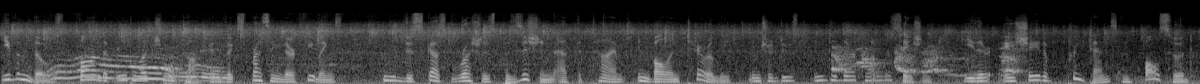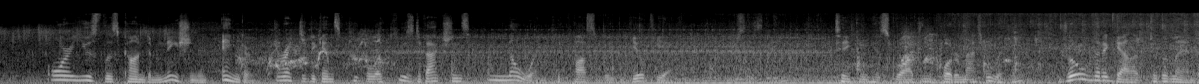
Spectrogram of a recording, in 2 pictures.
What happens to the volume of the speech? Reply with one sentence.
The volume of the speech stays about the same.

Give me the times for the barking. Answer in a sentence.
The barking can be heard from 0.4 to 2.4 s, from 8.3 to 10.3 s, from 14.3 to 16.0 s and from 20.5 to 22.3 s.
